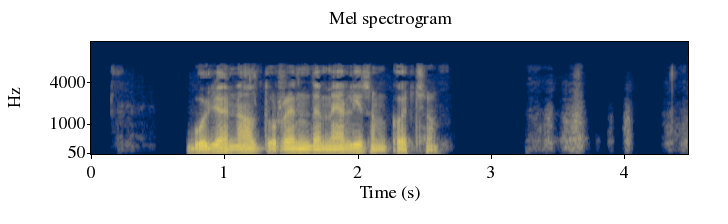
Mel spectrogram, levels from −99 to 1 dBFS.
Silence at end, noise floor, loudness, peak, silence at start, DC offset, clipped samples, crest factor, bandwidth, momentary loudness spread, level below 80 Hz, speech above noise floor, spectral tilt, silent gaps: 0.8 s; under -90 dBFS; -18 LUFS; -2 dBFS; 0.7 s; under 0.1%; under 0.1%; 18 dB; 7.4 kHz; 12 LU; -46 dBFS; over 73 dB; -7 dB/octave; 2.73-3.25 s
